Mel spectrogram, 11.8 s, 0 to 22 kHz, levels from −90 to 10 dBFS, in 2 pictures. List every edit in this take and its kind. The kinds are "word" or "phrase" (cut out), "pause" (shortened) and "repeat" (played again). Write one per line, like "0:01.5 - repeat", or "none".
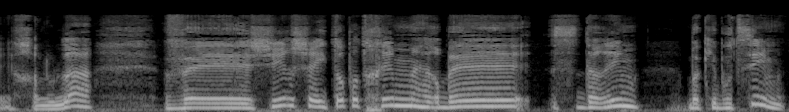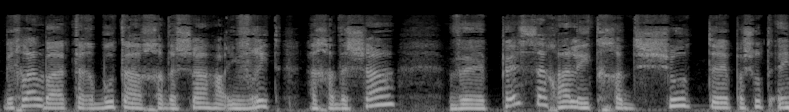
0:06.2 - phrase
0:08.1 - pause
0:10.1 - phrase

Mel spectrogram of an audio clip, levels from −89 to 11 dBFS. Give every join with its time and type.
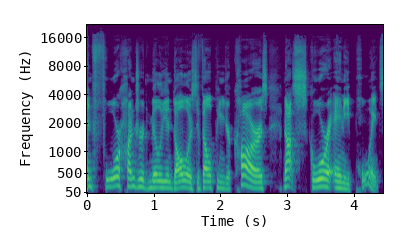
0:01.6 - word
0:02.9 - word

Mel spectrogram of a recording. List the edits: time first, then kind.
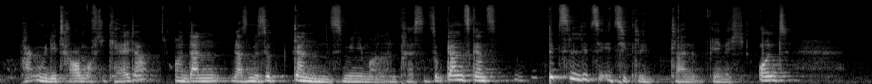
0:01.6 - pause

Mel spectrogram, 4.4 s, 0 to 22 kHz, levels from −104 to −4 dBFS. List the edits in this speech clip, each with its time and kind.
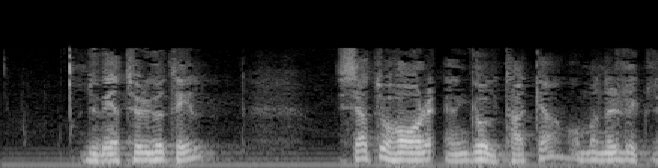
0:02.9 - word

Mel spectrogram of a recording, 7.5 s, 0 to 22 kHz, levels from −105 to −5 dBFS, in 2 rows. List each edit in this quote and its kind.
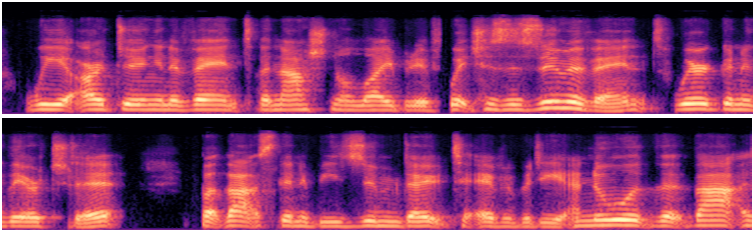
0:01.3 - word
0:02.2 - word
0:03.8 - word
0:04.1 - word
0:05.1 - word
0:06.6 - word

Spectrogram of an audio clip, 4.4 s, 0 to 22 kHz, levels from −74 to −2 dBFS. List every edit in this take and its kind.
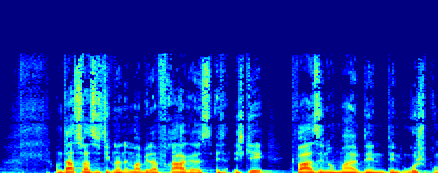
0:01.1 - word
0:02.3 - word

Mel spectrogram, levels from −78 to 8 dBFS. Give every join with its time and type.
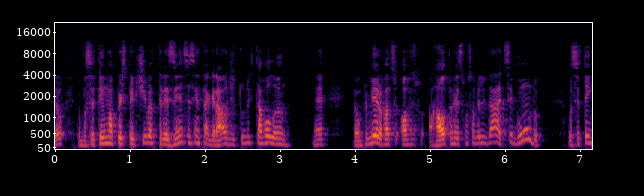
none

